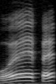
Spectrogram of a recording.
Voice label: "grenade", Finnish; Worms Armageddon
